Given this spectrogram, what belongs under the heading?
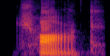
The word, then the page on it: choc: American English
